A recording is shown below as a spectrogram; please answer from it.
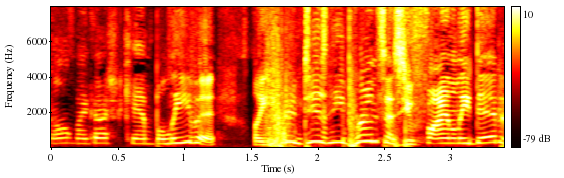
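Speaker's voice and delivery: a retold squeal of disbelief; imitating wife's excitement. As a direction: play the starstruck wife, lightly. Wife's awed reaction, retold.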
